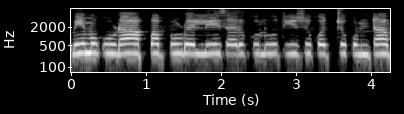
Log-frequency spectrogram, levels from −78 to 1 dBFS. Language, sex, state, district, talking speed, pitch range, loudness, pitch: Telugu, male, Andhra Pradesh, Anantapur, 100 wpm, 275-280 Hz, -14 LUFS, 280 Hz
